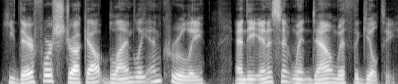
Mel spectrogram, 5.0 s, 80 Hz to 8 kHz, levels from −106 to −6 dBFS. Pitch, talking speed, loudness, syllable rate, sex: 140 Hz, 180 wpm, -17 LUFS, 5.1 syllables/s, male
